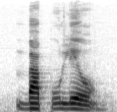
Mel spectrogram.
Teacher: Aquí hay un hiato simple, la E y la O. Y la sílaba tónica es la O, por eso acentuamos.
